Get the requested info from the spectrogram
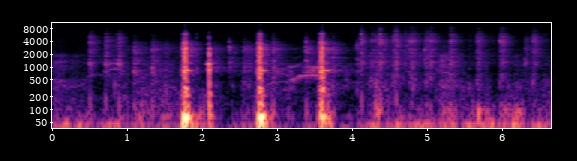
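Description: Paintball markers firing: three loud, sharp pops about a second apart, followed by a rapid run of fainter pops, about three a second, in the second half.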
